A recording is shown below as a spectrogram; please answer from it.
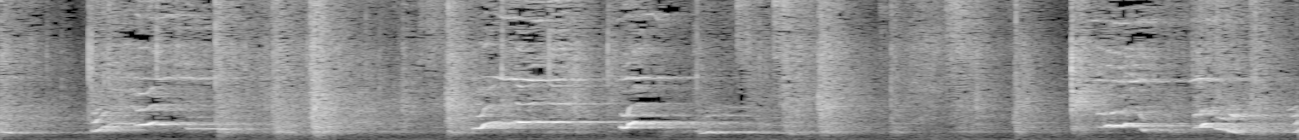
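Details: Siberian Husky described as hard to train, giving drawn-out high whining howls that waver and slide downward, several long tonal cries with short breaks between them.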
